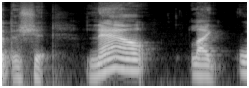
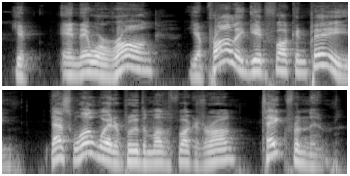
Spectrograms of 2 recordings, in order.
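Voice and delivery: usual speaking voice

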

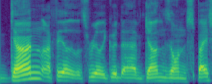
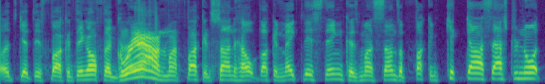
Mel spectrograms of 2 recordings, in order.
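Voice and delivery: lightly voiced bragging dad, raised pitch; boastful father; 5 semitones higher, 5 dB louder than usual. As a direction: brag loudly about your son. Boastful father's spiel acted out.

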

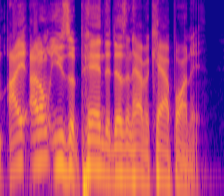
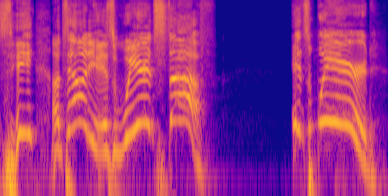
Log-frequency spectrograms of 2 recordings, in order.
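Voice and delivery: pitched-up laughing insistence; emphatic insisting; much slower than usual. Real, not acted. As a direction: drive the point home. Insisting pet peeves are weird.

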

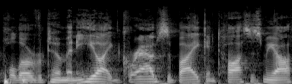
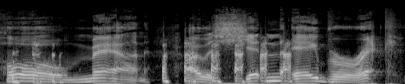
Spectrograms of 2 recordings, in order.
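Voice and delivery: drawn-out, higher exclamation with a laugh; retold huge relief; 4 semitones higher, much slower than usual. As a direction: let the relief out slowly, pitched up. Relives his relief after the scare.

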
